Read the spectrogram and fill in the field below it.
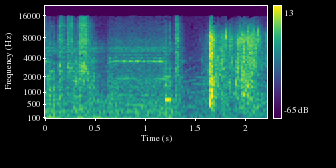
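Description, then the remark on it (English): A sharp splash as something drops straight into water, followed by brief sloshing and dripping sounds, moderately loud. “That's gone straight in the water.”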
